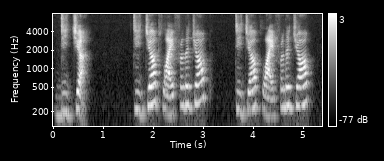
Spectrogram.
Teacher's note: The D at the end of did and the Y at the beginning of you make the sound J.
